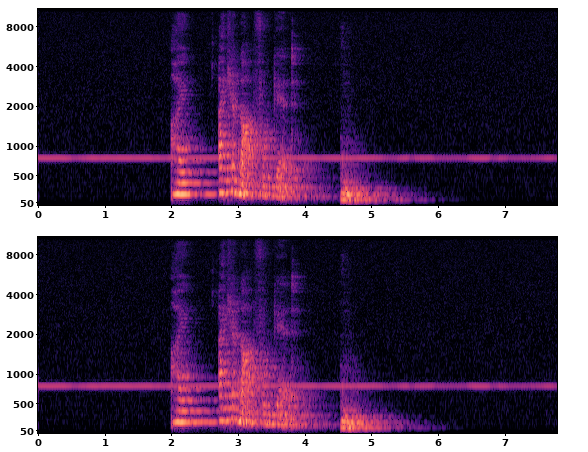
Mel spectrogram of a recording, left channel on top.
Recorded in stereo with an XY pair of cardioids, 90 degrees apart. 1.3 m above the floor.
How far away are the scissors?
No scissors in this recording.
